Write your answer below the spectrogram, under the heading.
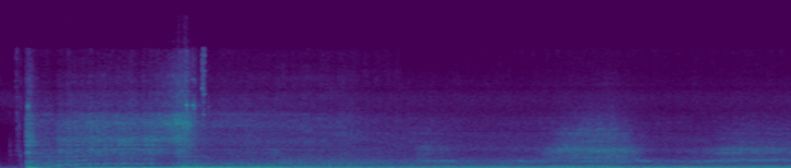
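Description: Quick crank then the engine catches and settles into a smooth, even low rumble; healthy start.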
